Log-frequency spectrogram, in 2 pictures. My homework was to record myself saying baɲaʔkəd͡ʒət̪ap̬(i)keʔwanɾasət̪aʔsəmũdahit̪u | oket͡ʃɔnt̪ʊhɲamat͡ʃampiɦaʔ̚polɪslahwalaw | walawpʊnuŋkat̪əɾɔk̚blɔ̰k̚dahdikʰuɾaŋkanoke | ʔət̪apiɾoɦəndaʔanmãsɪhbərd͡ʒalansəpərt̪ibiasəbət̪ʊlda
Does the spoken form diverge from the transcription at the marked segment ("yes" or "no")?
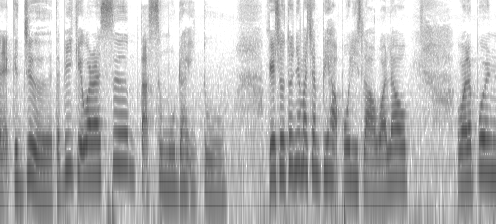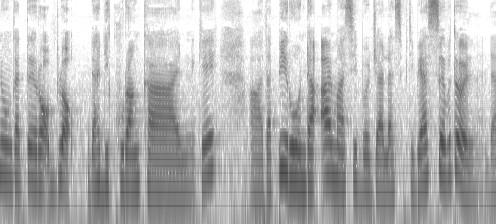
no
